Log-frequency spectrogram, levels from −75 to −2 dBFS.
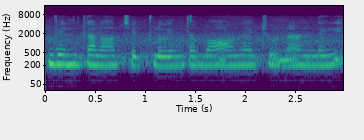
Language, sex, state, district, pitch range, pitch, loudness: Telugu, female, Andhra Pradesh, Guntur, 200-205 Hz, 200 Hz, -31 LUFS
